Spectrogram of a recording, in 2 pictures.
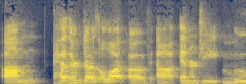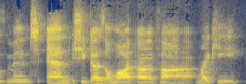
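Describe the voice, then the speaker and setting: A woman's voice: on the low side, flat delivery, slow pace, few pauses. A woman hosting an informal online session on a video call, chatting in a casual way. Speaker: session host. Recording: roomy, dull lo-fi audio.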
